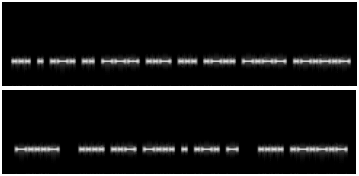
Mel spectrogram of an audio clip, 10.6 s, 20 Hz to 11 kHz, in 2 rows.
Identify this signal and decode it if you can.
Morse code, heard as a keyed tone, about 25 wpm, 1000 Hz. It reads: SERIOUSLY. <BT> HUBERT H.
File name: qotdfiles / 25wpm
